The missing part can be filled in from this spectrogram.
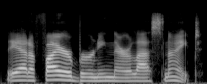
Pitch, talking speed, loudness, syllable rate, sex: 175 Hz, 230 wpm, -18 LUFS, 5.2 syllables/s, female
